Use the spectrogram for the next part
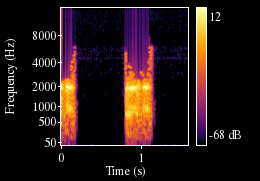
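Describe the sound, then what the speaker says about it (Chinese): A frog gives two close, raspy croaks, a short one and then a longer double pulse, separated by silence. "是青蛙的声音。"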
